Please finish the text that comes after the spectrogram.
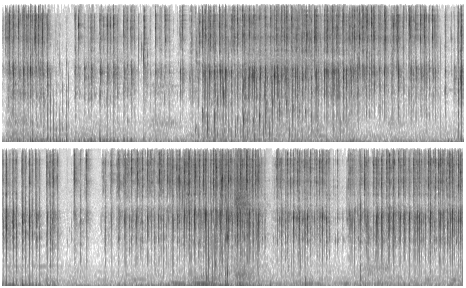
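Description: Steady typing on a computer keyboard, quick clicking keystrokes continuing with a few brief pauses, moderately quiet and close.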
